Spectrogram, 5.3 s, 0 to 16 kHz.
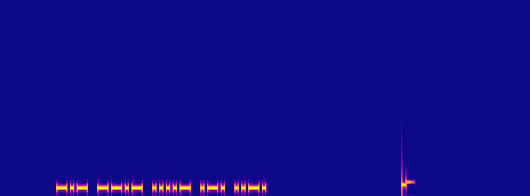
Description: Morse code, heard as a keyed tone, about 36 wpm, 700 Hz. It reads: KQ4RF
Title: USA Call Signs - 4x Character Spacing - 35wpm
